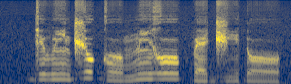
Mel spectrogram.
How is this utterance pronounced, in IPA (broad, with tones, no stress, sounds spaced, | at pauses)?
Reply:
ɡ ɪ˦ β ĩ˦ d͡ʒ o˦ ɡ oː˨ m ĩ˦ ɣ oː˦ p ɛ˨ d͡ʒ i˨ ɗ o˨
